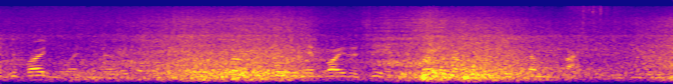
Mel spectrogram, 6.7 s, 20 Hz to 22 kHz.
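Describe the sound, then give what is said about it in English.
Waves wash onto a beach about 200 metres below Taormina in a steady roar of surf that swells and recedes twice, reaching the water's edge, with gusty wind buffeting the microphone throughout. “I'm standing on the beach, 200 odd metres below Taormina, at just the point where the water comes up to and then stops, except every now and again, every sort of 20th one hits my feet”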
